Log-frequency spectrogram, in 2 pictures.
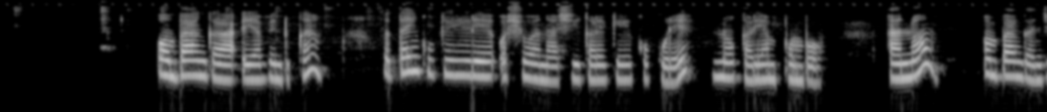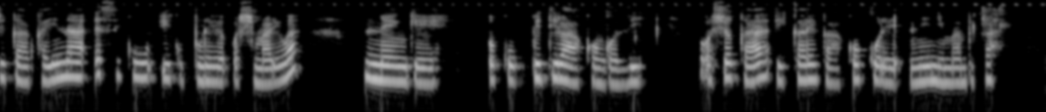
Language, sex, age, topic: Oshiwambo, male, 18-24, finance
